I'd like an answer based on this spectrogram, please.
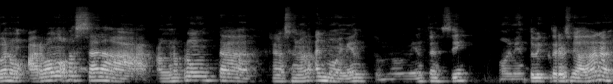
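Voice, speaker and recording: Speaking fairly quickly with hardly any pauses, a man with a fairly high voice shows ordinary pitch variation and big swings in loudness. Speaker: podcast host. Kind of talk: interview. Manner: halting.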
